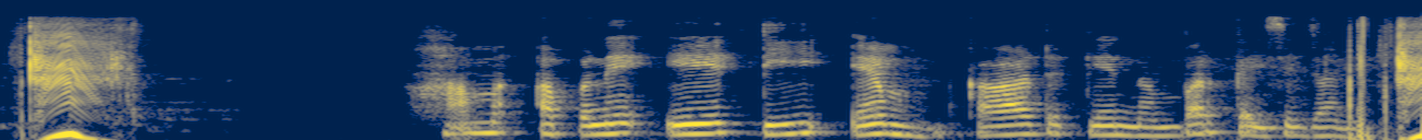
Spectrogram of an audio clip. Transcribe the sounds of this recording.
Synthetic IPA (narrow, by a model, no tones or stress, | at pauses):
hə̰məpneeːʈiːɛmkaːɾɖkenə̃mbəɾkəised͡ʒaːnḛː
